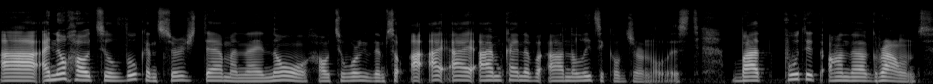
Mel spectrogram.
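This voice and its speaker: With a Russian accent, a woman speaks in a fairly low, bright, sharp voice with fairly even intonation and hardly any pauses, recorded very cleanly, dry and close with no echo and a silent background. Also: moderate pace. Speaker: investigative journalist. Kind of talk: interview. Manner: halting, many fillers and repetitions.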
